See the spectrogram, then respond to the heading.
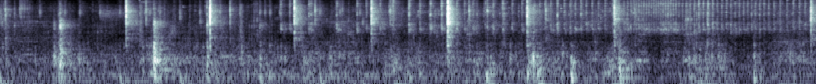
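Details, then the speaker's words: Whyte full-suspension MTB on stand during service, cranks turned: uneven clicking chatter and rubbing from bone-dry chain, too much rear derailleur cable tension and B-tension rubbing; needs backing off. "the tension looks wrong bone dry too much cable tension you can hear that b tension rubbing on there needs to come back a bit"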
